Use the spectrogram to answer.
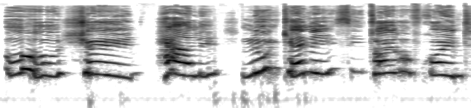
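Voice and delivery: high, loud, crying dwarf overcome with joy; weeping little dwarf full of joy; tearful rapture. A narrator's reading. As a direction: sob out the praise in happy tears. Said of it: "küsste mit Tränen in den Augen".

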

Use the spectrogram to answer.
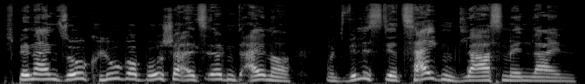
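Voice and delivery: loud, menacing boast; boastful threat. Acted. Peter threatens the Glasmännlein, loud and boastful. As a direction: threaten him, chest out.

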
